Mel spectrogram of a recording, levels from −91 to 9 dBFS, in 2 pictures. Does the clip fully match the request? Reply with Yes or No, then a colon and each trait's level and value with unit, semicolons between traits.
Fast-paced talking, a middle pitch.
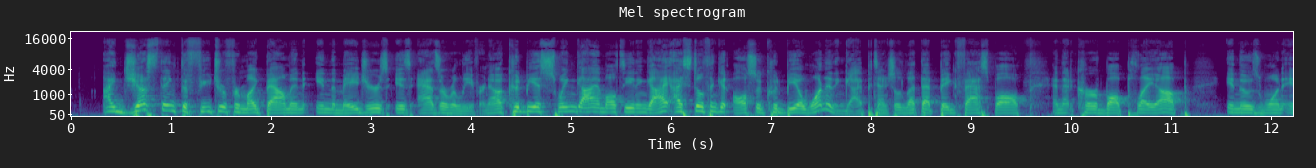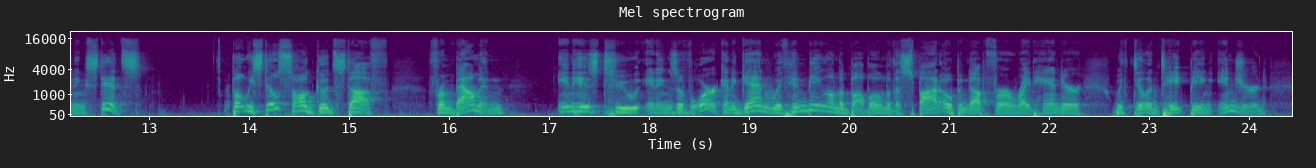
No: fast, 220 wpm; low, 130 Hz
